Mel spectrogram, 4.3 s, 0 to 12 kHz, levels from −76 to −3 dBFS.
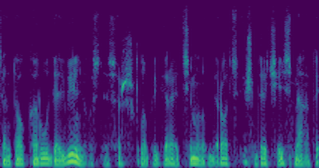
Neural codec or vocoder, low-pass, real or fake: none; 10.8 kHz; real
